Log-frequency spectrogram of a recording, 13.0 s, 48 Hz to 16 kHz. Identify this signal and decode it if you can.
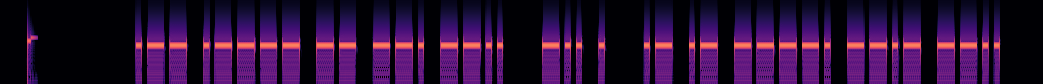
Morse code, heard as a keyed tone, about 17 wpm, 700 Hz. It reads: W1MGZ DE AA9QZ
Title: USA Callsign DE Callsign - 5 Characters - 17wpm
